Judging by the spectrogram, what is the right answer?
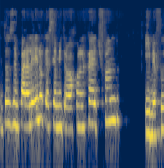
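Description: The background is quiet as a woman speaks. Her tone is dark and mellow, and her pitch is high. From Brazil, São Paulo. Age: 30s. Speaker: fintech executive. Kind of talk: interview. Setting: remote call.

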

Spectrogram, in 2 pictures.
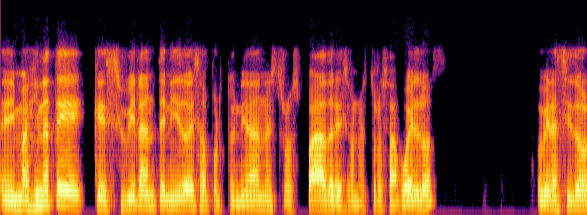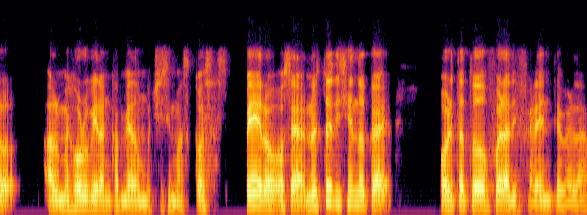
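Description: A man in a normal speaking voice, fairly high in pitch, with lively intonation at a fairly quick pace. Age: 20s. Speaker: podcast co-host, granite company worker. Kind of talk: casual chat.

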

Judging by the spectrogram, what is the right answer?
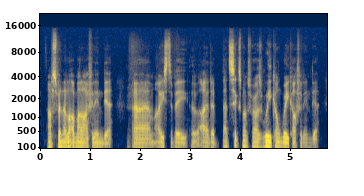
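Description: Speaking very fast in a Birmingham accent, a man keeps a fairly low pitch and monotone, flat intonation, recorded with a dry, close sound and no echo. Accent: Birmingham (Brummie) English. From Birmingham, England. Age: 40s. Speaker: app founder. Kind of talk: interview. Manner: halting, repetitive.

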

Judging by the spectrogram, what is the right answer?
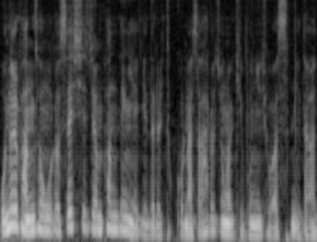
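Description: A man speaks at a fairly quick pace with hardly any pauses, his voice at a medium pitch. His tone is dark and mellow, and his pitch swings very widely. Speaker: podcast host. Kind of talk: casual chat.

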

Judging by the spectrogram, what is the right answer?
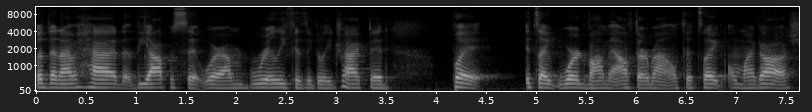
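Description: At a moderate pace, a woman speaks with a very deep, low pitch and monotone, flat intonation in a very clean recording with a silent background. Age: 20s. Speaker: podcast host. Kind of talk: casual monologue. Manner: quiet, low voice.

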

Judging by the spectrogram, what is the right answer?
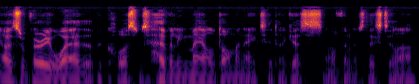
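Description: Somewhat breathy, a man with a British accent speaks at a fairly low pitch with fairly even intonation. The recording is very clean with a silent background. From Britain. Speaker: urban innovation expert. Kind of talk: interview conversation. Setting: studio.

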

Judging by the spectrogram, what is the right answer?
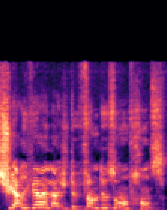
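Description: A woman speaks at a fairly slow pace with an Algerian accent. Her pitch varies in an ordinary way. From Algeria, Algiers. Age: 20s. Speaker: software developer. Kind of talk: interview. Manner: hesitant, many fillers.

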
